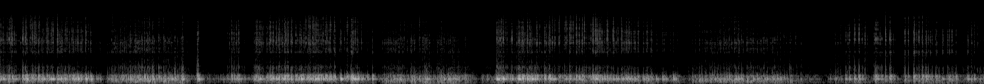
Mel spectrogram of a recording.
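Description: Fingertips scratch and tap the mesh grille of a black metal USB condenser microphone. The result is a dense, steady scraping rustle with a warm low-mid body and a few brief quiet gaps between bursts.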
